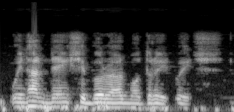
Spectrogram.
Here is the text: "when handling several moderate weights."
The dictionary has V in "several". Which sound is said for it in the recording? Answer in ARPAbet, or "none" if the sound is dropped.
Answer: B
